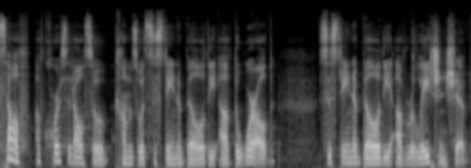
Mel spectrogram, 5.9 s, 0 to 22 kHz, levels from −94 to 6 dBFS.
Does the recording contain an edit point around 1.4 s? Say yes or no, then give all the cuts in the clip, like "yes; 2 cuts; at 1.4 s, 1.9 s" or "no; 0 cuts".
yes; 1 cut; at 1.4 s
